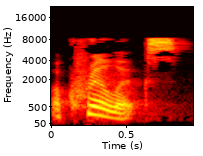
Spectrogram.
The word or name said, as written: acrylics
